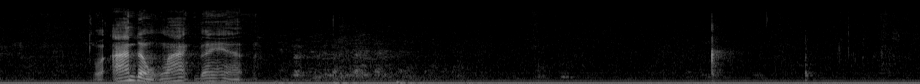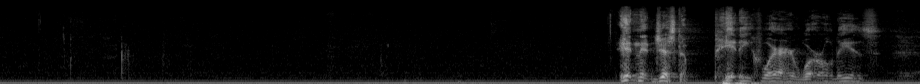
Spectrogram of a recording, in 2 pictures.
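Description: A middle-aged man speaks quietly into a microphone.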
